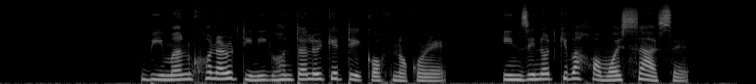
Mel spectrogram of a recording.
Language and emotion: Assamese, sad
